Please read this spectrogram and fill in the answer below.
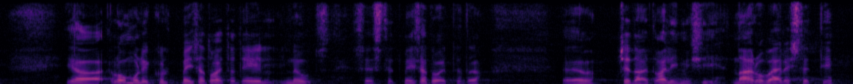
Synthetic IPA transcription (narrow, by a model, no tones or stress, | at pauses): jɑlo̞ːmulikːˑult̪mejsɑːt̪o̞e̞t̪ˑːɑd̪̥ɑe̞ːlnɤwd̪ | se̞st̪e̞t̪mejsɑːt̪o̞e̞t̪ˑːɑd̪̥ɑ | se̞d̪ɑe̞t̪vɑlʲimisinɑeɾuvæːɾist̪ɑt̪ʲːi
